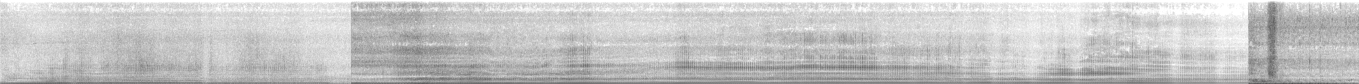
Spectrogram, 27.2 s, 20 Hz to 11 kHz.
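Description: A Ford 6.0 Powerstroke diesel truck with a very loud aftermarket exhaust revs hard and close, sustained roaring swells and drops across half a minute, ending in a sudden louder burst.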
